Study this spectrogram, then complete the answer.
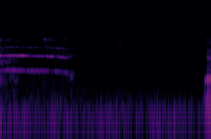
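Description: Farm birds call at a petting zoo where guinea hens and a white peacock are kept: a loud sustained crowing call in the first second, then faint scattered chirps over steady outdoor background noise.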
